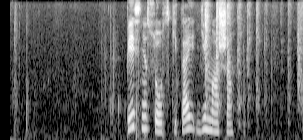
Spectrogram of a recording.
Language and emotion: Russian, neutral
